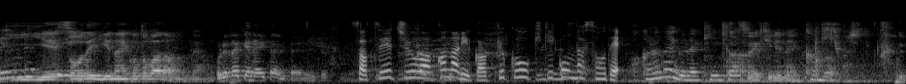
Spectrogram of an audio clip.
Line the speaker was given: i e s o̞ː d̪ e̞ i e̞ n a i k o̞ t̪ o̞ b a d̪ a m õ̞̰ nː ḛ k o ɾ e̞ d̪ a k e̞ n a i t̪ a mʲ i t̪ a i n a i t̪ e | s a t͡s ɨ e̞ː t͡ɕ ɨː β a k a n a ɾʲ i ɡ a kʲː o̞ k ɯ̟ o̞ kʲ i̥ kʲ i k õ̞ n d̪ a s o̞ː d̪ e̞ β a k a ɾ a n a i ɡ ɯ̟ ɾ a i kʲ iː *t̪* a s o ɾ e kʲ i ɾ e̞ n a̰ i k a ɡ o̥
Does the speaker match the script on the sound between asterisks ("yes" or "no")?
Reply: yes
